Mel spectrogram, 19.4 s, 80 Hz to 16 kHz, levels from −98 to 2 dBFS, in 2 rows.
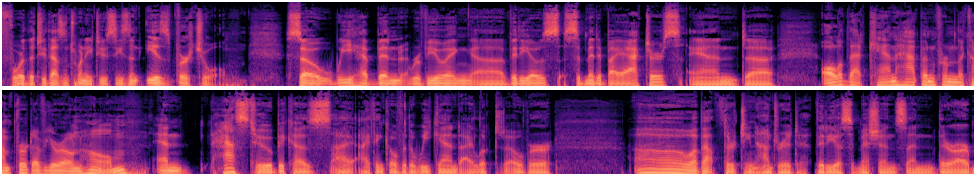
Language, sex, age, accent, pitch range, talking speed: English, male, 30-49, American, 75-90 Hz, 160 wpm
